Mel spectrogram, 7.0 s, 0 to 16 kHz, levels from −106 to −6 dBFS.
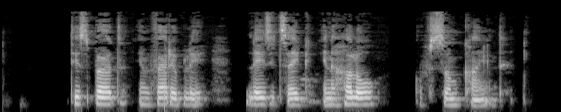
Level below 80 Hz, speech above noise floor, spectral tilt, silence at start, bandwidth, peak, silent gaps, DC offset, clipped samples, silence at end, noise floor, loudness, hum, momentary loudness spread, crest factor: -76 dBFS; 47 dB; -3 dB/octave; 0.9 s; 11.5 kHz; -8 dBFS; 2.93-3.08 s, 4.90-5.20 s; under 0.1%; under 0.1%; 0.7 s; -75 dBFS; -28 LUFS; none; 13 LU; 22 dB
